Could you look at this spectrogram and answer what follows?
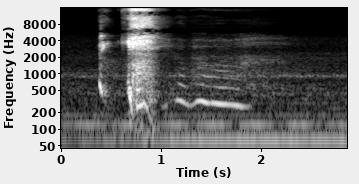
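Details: Adult lying down to rest after work, in a sneezing fit: a brief indrawn breath followed by one sharp explosive sneeze, then a trailing voiced sound.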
